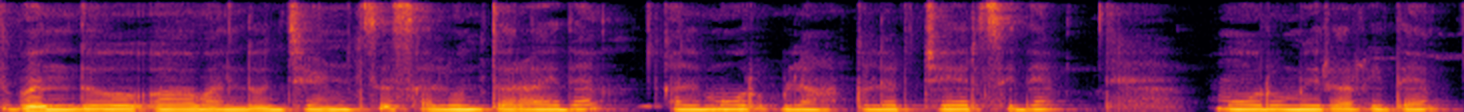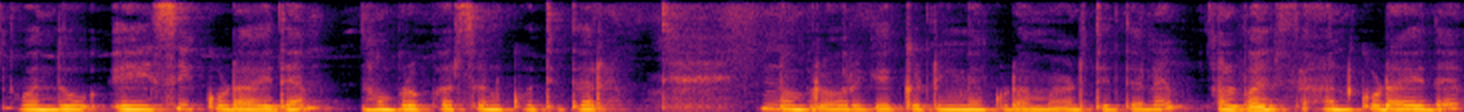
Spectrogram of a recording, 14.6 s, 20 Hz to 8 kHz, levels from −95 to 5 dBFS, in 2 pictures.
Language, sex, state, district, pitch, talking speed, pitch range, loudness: Kannada, female, Karnataka, Belgaum, 265 Hz, 130 wpm, 255-270 Hz, -16 LUFS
